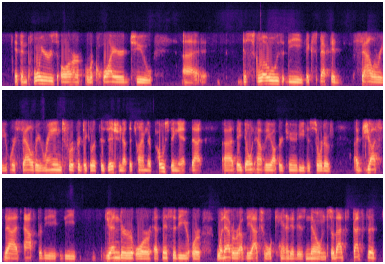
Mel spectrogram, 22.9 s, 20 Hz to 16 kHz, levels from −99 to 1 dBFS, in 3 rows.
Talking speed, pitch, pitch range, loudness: 140 wpm, 105 Hz, 100-110 Hz, -16 LUFS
